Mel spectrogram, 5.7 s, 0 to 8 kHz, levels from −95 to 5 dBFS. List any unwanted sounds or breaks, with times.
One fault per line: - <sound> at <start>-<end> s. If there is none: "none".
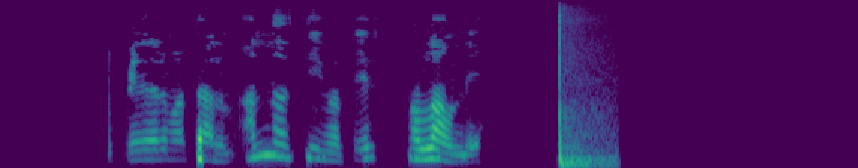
- thud at 3.7-4.1 s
